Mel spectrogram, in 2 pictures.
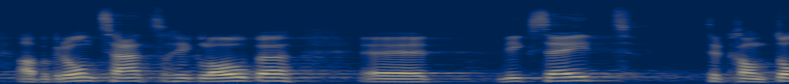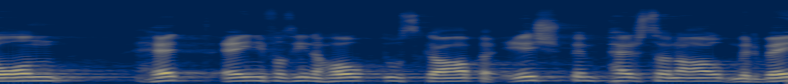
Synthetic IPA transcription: ʔɑ̰bəɾɡɾʊntsæt͡sləχɪɡlɔʊbəʔɛːʋiːksɛɪt | d̥əɾkʰɑnt̪oːn | hɛtɛɪnifɔsiːnəɦɔʊp̚tuːsɡ̥ɑːb̥əʔɪʃb̥ɪmpʰɛɾsɔnɑːlmɪɾʋɛ

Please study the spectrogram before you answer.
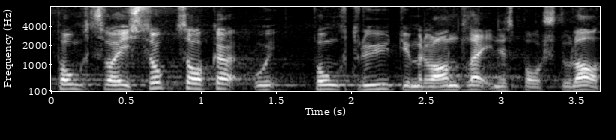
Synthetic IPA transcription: pʰʊŋkt̪t͡svœʏɪʃsɾʊkt̪t͡sɔkəʊpʰʊŋkt̪ɾyːd̥̪yːməɾvɑnd̪ləɪnəspʰɔʃtulɑː

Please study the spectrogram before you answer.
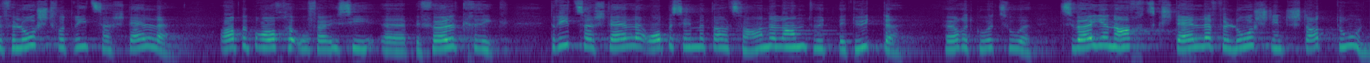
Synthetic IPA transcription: əfəlʊʃtfɔd̥ʁiːt͡saʃtɛlə | ɑbəb̥ʁɔχəʔʊfœʏsib̥efœlkʰəʁɪk | d̥ʁit͡saːʃtɛləʔoːbəsɪmətɑlsfaːnəlɑntvʏt̚b̥edytə | høːʁət̚ɡ̥uət̚t͡suət͡svœɪənɑχt͡skʃtɛlːəfəlʊʃtɪnd̥əʃtɑtːuːn

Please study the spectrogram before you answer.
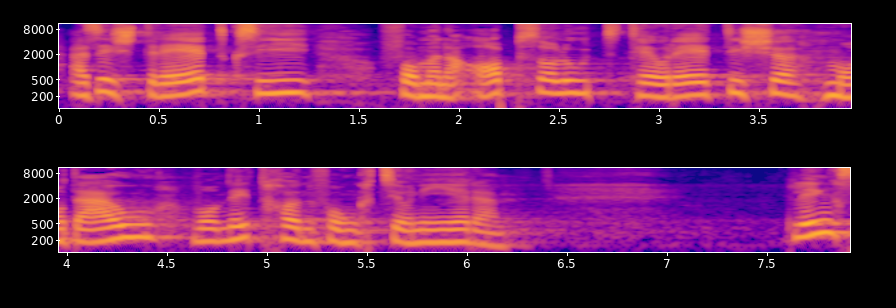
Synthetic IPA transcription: əsɪʃtɾɛːtksiː | fɔmənəʔɑpsɔlutʰːɛɔɾɛːtiʃəmɔdælʋonɪtχœnfʊŋkt͡sjɔniəɾə | lɪŋks

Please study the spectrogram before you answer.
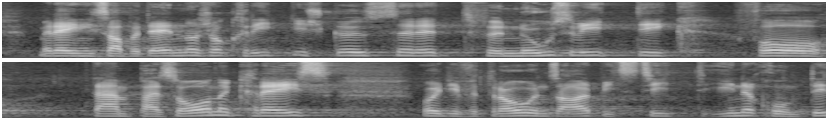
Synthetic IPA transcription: mɪɾhɛɪniːsɑbəɾdɛnːɔʃokʰχɾitiʃkʏsːəɾətfʏɾnuːsʋɪtɪk | fo | d̥æmpʰɛɾsoːnəkχɾɛɪsʋoidifəɾtɾɔʊwənsɑːɾbɪt͡st͡sitinəχʊntɪ

